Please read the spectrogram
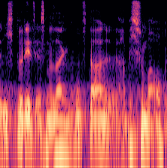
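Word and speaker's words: Grøvdal: Ich glaube, Grofdal spricht man so aus, richtig? – Grofdal, ja.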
